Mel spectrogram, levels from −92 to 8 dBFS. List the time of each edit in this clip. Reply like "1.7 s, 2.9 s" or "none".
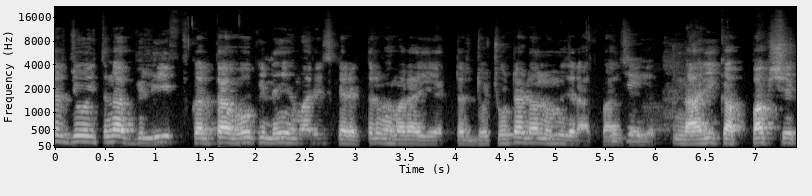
6.1 s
